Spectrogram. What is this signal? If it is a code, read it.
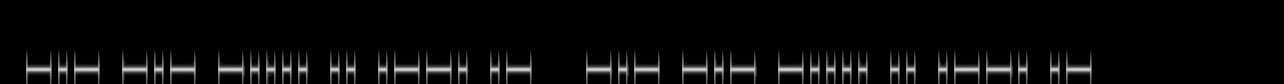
Morse code, heard as a keyed tone, about 15 wpm, 700 Hz. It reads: KK6IPA KK6IPA
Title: USA Call Signs Repeated 2x 15wpm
